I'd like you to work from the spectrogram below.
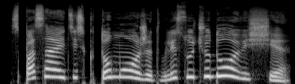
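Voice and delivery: high-pitched storybook cry of alarm; panicked squeak. A narrator's reading. Small animal warns others of a monster, squeaking. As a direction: squeak out a warning, pitched well up. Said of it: "раздался чей-то писк".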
